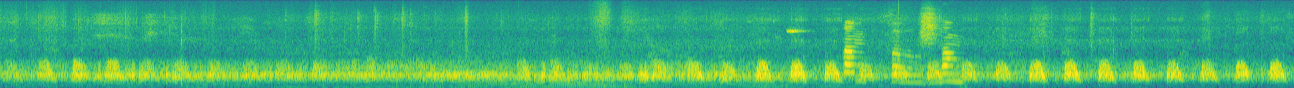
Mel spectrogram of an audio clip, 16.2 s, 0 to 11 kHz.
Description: using a fetal doppler to hear my son's heartbeat im 15 weeks pregnant with my 4th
